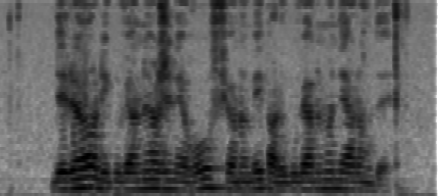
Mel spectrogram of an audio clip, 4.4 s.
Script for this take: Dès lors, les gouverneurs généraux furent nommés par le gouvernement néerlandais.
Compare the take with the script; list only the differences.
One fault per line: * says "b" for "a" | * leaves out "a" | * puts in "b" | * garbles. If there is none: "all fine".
all fine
